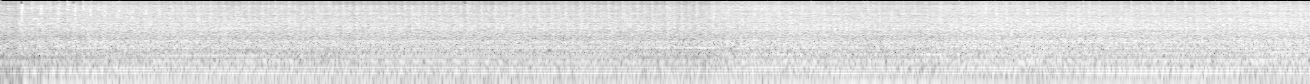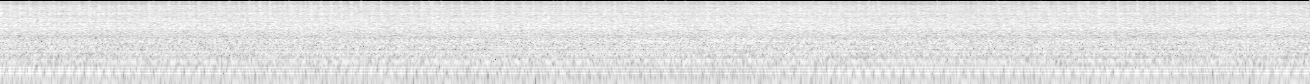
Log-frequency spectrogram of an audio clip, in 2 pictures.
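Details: Red Roper engine after new fuel filter, fuel line, pulse line, wiring and exhaust, some tuning done; weak fuel pump suspected earlier: steady, even twin-cylinder putter holding speed without misses or surges; runs good.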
